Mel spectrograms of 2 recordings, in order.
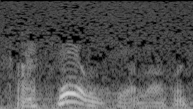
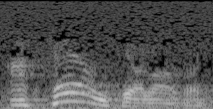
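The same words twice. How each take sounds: First: Said in the usual way. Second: Αθέων slowed and hammered, set against αθεολογήτων; slow, weighty correction on αθέων; stress on αθέων. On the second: Shown as a demonstration. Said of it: "Ακούστε, όχι αθεολογήτων". (έμφαση στο αθέων, αργά)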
